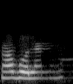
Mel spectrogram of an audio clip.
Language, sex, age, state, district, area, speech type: Marathi, female, 18-30, Maharashtra, Nagpur, rural, conversation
